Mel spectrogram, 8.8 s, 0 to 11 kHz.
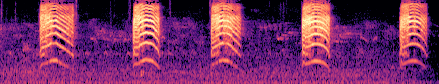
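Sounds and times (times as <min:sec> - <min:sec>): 
Gray Catbird kwut mews: 0:00.8 - 0:01.6, 0:02.6 - 0:03.3, 0:04.2 - 0:04.9, 0:06.0 - 0:06.7, 0:08.0 - 0:08.6.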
